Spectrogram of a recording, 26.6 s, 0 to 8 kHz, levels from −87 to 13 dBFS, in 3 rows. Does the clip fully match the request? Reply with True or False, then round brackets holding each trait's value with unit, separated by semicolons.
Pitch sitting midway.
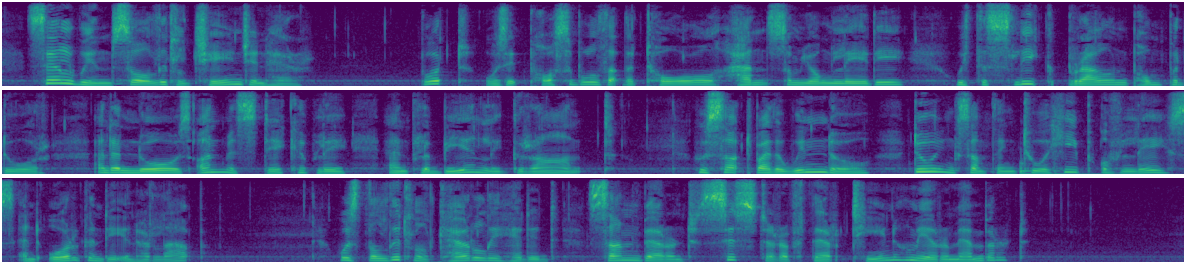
True (175 Hz)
